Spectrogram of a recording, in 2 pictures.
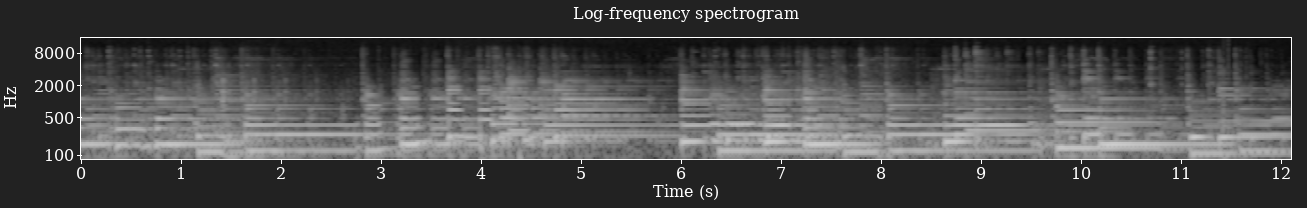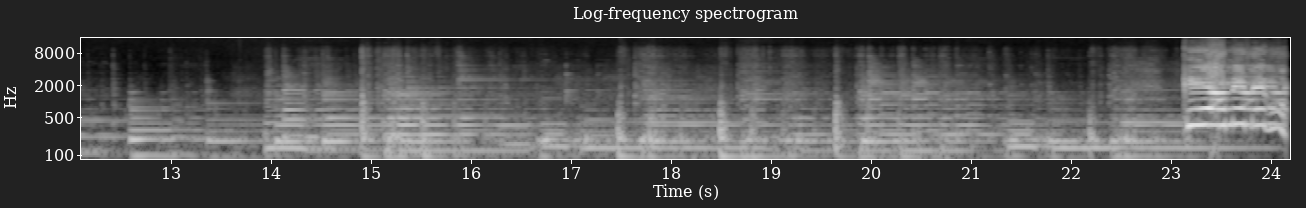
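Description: Spanish nylon-string guitar with a capo played fingerstyle in a flamenco style, single notes and strummed chords, with studio reverb added. A man's voice comes in loudly, singing, near the end.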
